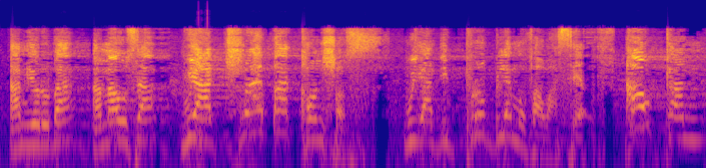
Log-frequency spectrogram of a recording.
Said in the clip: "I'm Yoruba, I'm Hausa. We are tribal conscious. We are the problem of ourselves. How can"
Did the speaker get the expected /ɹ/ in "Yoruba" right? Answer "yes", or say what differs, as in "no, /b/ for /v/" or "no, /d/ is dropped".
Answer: yes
